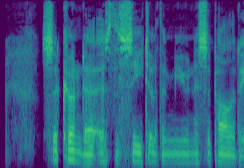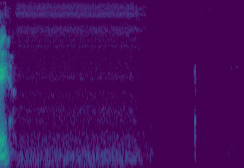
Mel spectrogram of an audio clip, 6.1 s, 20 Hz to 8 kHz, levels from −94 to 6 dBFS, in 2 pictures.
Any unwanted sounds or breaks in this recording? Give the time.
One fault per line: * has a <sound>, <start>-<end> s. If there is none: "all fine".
all fine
